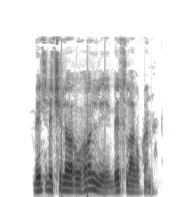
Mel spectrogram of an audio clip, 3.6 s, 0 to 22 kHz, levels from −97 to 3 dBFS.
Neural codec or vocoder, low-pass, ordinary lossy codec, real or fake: none; 9.9 kHz; AAC, 64 kbps; real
